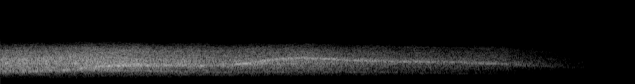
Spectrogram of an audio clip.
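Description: Electronic outro of the song fading out: a muffled hiss with a faint wavering tone above it, dying away to silence about five and a half seconds in.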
